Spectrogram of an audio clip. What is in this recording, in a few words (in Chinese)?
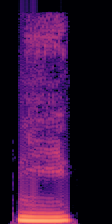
"你", Chinese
